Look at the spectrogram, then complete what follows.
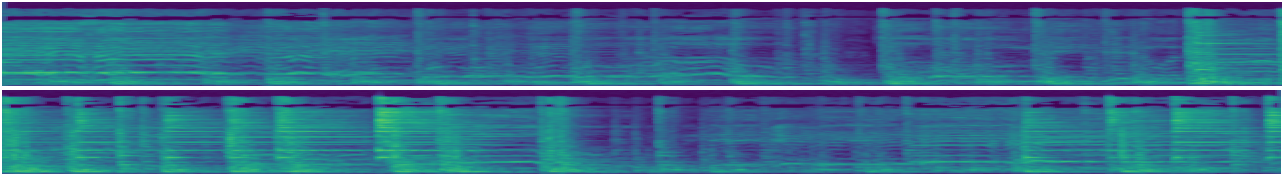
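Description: Binari, a Korean ritual chant sung by a man, over a steady rhythm beaten on janggu hourglass drums. The voice holds long notes in the first few seconds and again near the end, while the drum strokes keep on throughout.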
